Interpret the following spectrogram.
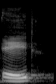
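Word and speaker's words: עד: and a D sound are pronounced Aid and it is a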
